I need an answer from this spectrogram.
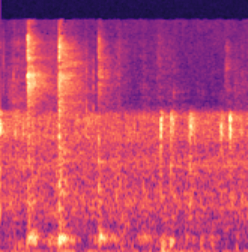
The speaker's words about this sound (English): We could hear you typing. We can't hear you talking.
